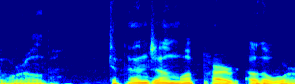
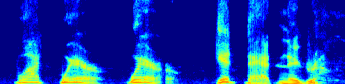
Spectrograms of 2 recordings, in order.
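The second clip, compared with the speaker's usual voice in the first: put-on very high, rough, raspy shrieking scream. Retelling a scene from a show: imitating Chappelle screaming. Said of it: "Chappelle starts screaming out".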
